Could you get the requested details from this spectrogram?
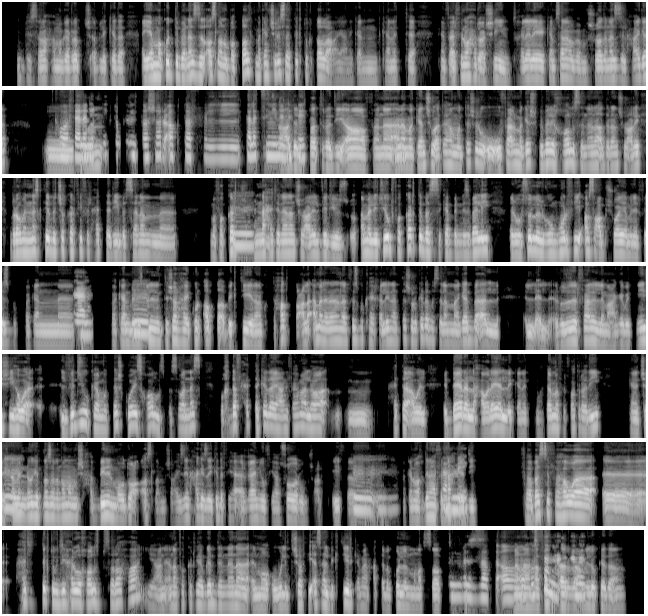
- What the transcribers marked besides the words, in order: other background noise; tapping; in French: "كمونتاج"
- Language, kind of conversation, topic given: Arabic, advice, إزاي أقدر أتغلّب على خوفي من النقد اللي بيمنعني أكمّل شغلي الإبداعي؟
